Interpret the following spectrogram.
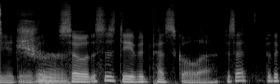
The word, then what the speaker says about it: David Pascolla: an introduction for you today so this is david pescola is that the correct pronunciation got it michael okay right on right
